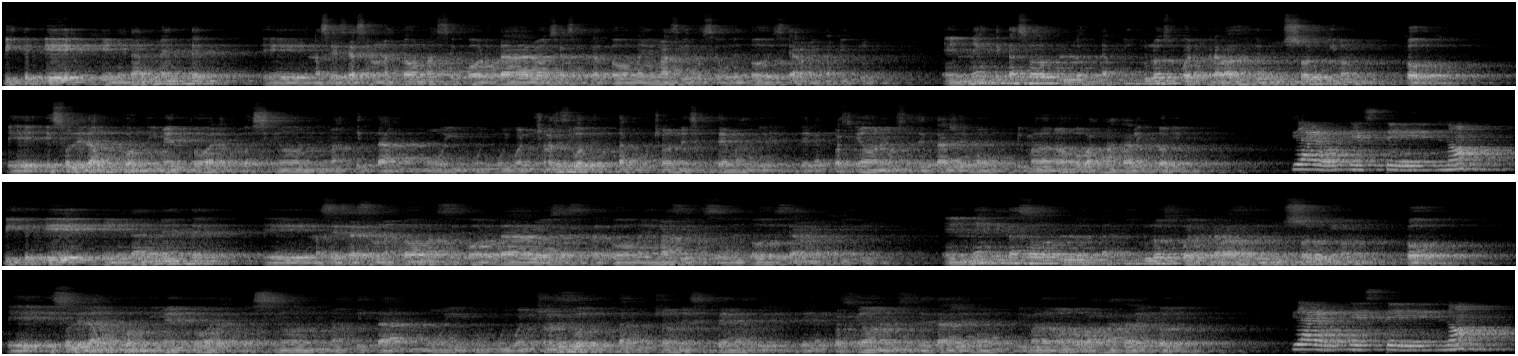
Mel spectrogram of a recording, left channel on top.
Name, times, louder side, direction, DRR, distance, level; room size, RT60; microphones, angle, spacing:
voice 1, 0.0-0.7 1.0-2.0 2.6-8.7 9.4-13.6 14.0-14.3 15.2-21.0 21.3-26.9, left 1 dB, 50° left, -3 dB, 1.7 m, -28 dB
voice 2, 28.0-29.8, equal, 5° left, -5 dB, 0.6 m, -27 dB
10.5 x 6.4 x 4.7 m, 2.5 s
head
